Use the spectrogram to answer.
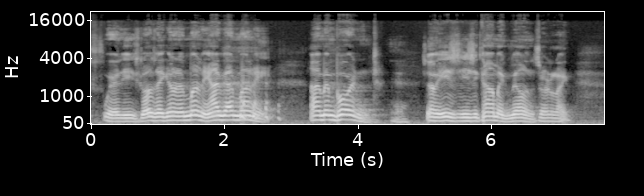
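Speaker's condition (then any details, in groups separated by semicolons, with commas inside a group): Parkinson's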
